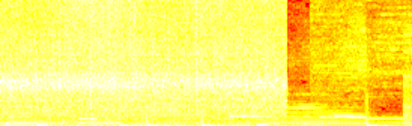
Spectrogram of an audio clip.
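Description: Raspberries and sugar hitting a hot pan, a bright steady sizzle with a few soft knocks, then the sound drops abruptly to a quieter hiss.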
